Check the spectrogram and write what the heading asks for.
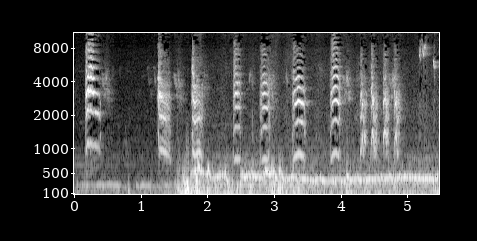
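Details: A young long-tailed shrike sings to provoke rival shrikes: ringing, down-slurred harmonic notes and chattering bursts over a steady low hum and background rumble.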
